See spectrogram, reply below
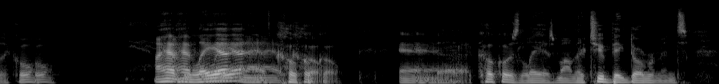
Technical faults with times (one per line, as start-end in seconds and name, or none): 0.34-4.62 doubled audio track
